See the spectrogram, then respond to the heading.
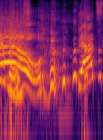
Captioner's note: laughing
